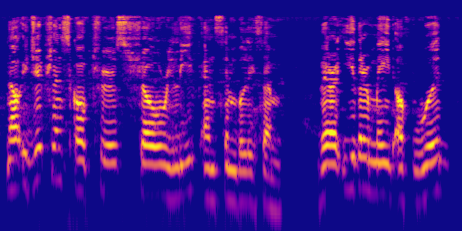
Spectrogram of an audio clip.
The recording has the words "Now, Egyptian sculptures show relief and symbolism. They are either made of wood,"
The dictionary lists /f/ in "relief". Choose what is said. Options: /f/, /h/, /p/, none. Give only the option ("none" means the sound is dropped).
/f/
